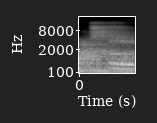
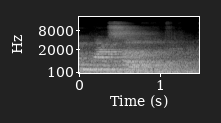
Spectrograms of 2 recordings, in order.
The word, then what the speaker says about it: muscle: Kalau huruf C kan bisa dibaca C bisa dibacakan muscle. Otot itu bukan muscel tapi muscel.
